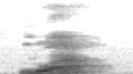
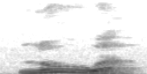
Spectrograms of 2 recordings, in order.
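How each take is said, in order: First: The two vowels glide together into one syllable. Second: A small break splits the vowels into two syllables. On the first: The speaker calls it wrong. "veria que só tem uma sílaba, não tem esse saltinho" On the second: The speaker calls it right. "A gente percebe que existe uma separação"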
